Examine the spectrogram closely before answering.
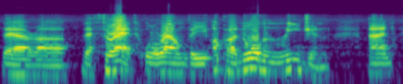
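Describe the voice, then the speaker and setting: Man rambling casually through dull, noisy audio. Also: medium pitch. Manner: rambling, conversational, acts out brief dialogue. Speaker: game master recapping a session. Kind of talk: casual one-take vlog recap of a tabletop campaign. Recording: dull lo-fi sound, clear background noise.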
